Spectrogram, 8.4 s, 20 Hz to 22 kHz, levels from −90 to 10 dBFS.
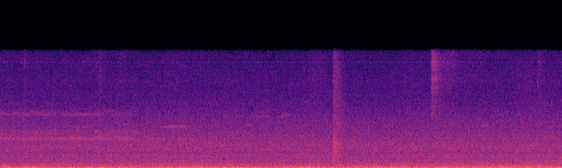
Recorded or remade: remade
